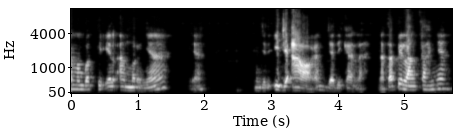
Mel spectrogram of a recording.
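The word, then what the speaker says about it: اجعل: di sini i ya Mengapa I karena huruf Ain fi'ilnya ya tengahnya itu dibaca a Ijal bukan ujal ya tapi Ijal ya dan bukan juga ajal enggak ada ajal untuk fi'il fi'il Amar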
